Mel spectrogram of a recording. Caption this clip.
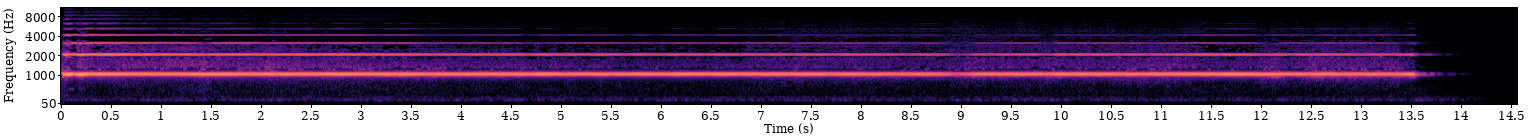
One-shot from Versilian Studios Chamber Orchestra 2: Community Edition sampling project.
Instrument family: Brass
Instrument: Trumpet
Articulation: sustain
Note: C6
Midi note: 84
Midi velocity (center): 31
Room type: Large Auditorium
Microphone: 2x Rode NT1-A spaced pair, mixed close mics
Performer: Sam Hebert
single-note, sustain, brass, vsco-2, c6, multisample, midi-velocity-31, trumpet, midi-note-84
